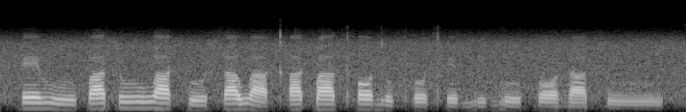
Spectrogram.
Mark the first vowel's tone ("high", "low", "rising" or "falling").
high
